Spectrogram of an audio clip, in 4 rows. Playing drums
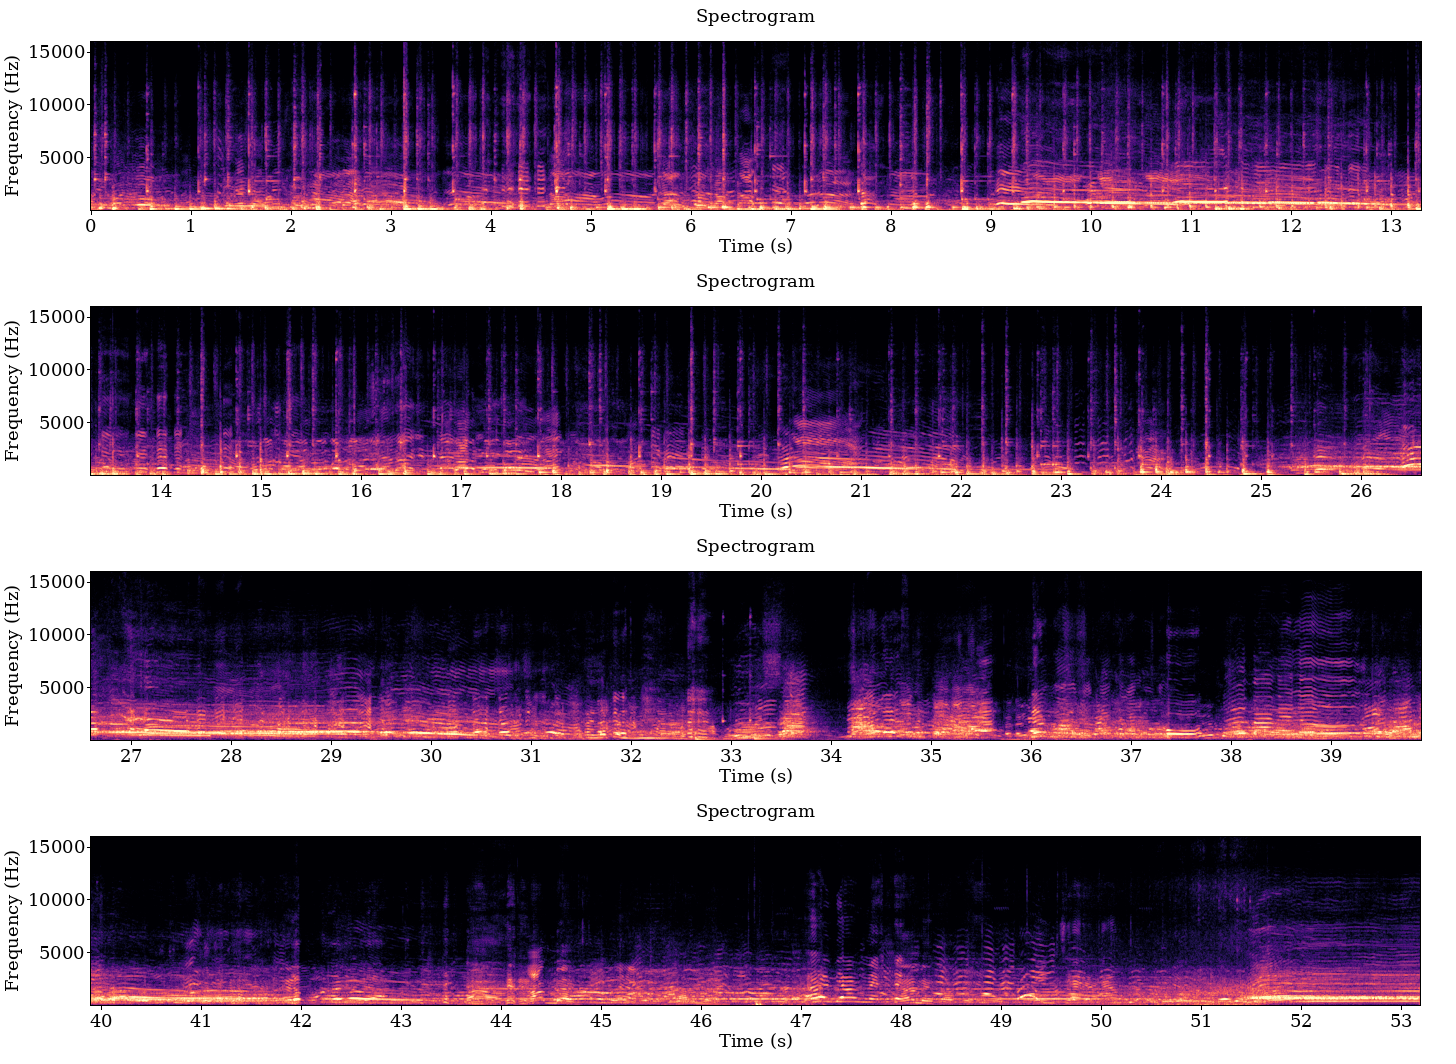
0.0s 26.6s

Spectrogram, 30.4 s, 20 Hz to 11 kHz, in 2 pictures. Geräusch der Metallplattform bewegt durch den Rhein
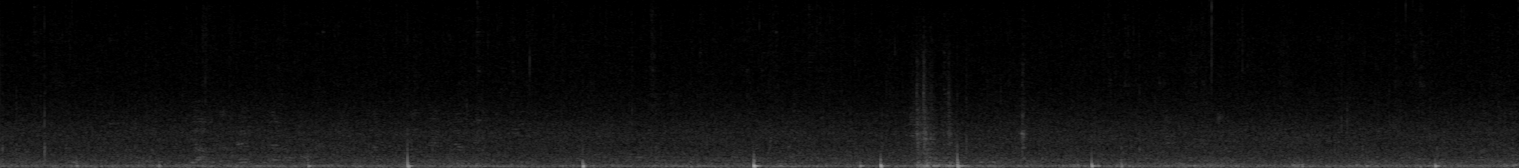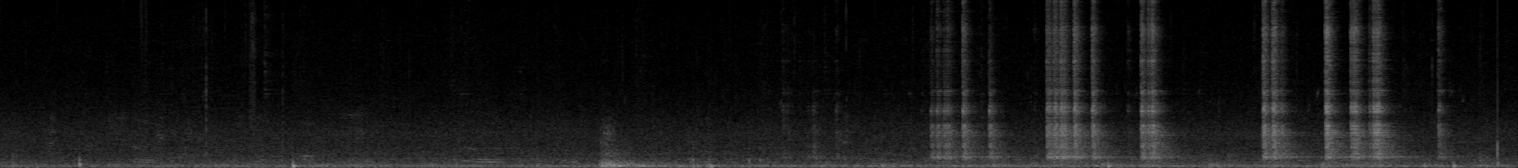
22.9s 30.3s

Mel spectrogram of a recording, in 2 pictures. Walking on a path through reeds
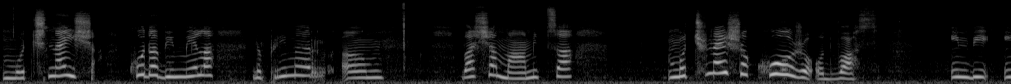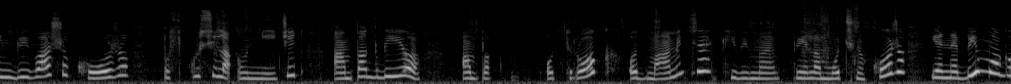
9.8s 20.2s

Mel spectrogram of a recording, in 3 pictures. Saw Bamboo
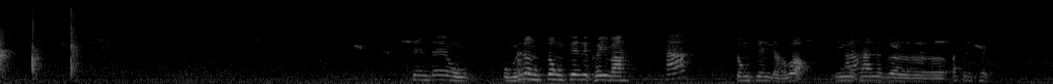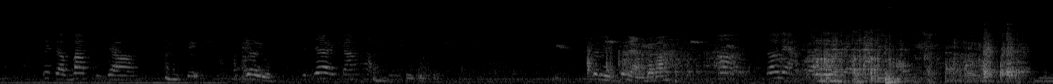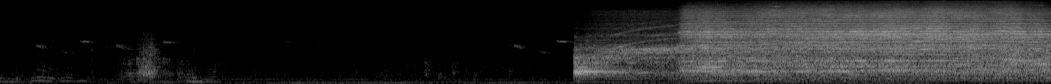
26.8s 31.5s

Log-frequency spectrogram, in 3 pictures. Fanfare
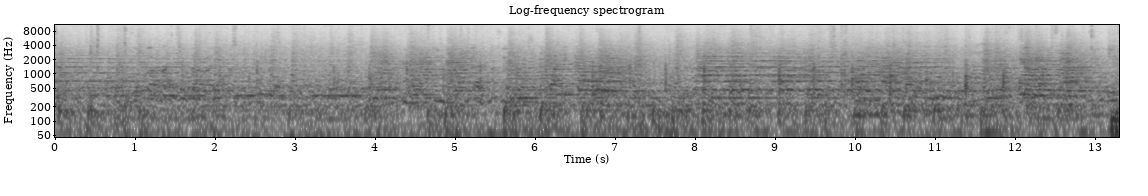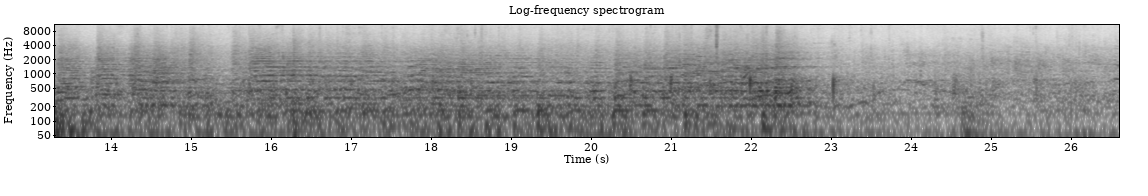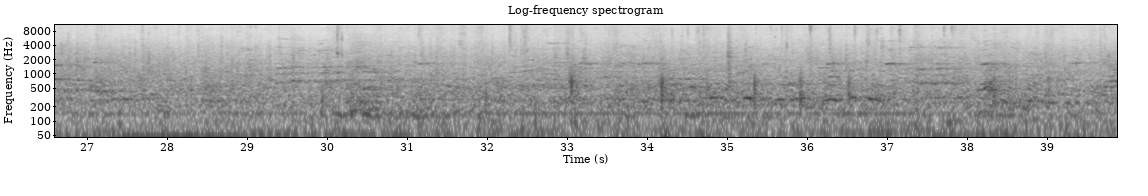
0.0s 2.4s, 3.7s 22.9s

